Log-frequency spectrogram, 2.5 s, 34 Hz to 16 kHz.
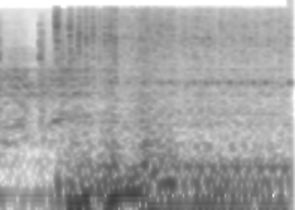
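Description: The engine of a single-engine blue and white 1946 Luscombe light airplane catches after a brief moment and settles into a steady, loud, low rumbling idle as the plane taxis, tail dragging, to the runway of a municipal airport in central Michigan, with no voices.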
